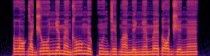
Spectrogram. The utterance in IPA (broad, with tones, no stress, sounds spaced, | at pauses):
l ɔ˧ ɡ a˨ d͡ʒ oː˦ ɲ ɛ˦ m ɛ̃˨ d oː˦ ŋ ɛ˨ kʷ ĩ˧ ɡ e˧ b ã˨ n e˨ ɲ ɛ̃˧ m ɛ˦ ɗ ɔ˧ d͡ʒ e˨ ŋ ɛ̃˧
